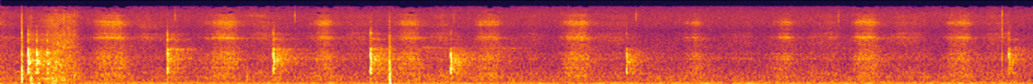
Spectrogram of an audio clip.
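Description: Faint, scattered clicks and light scratching from a macaw's beak and claws gripping and climbing over a wicker armchair. One click about four seconds in is sharper than the rest.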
